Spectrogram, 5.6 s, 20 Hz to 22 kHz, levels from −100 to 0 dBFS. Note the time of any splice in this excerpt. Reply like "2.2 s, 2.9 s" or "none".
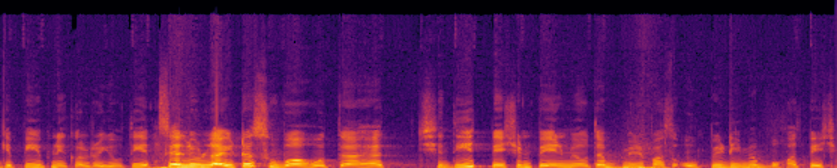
1.1 s, 4.1 s

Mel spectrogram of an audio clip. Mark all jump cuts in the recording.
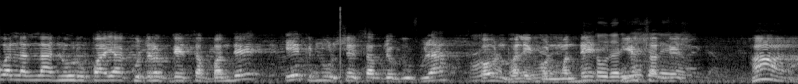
6.8 s

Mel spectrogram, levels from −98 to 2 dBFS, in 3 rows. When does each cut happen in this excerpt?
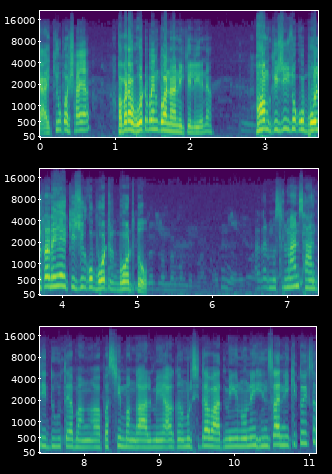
none

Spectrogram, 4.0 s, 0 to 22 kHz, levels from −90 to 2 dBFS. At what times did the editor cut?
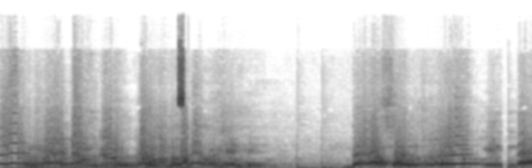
1.4 s

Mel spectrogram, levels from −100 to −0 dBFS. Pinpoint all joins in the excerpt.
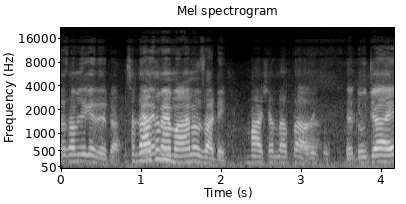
none

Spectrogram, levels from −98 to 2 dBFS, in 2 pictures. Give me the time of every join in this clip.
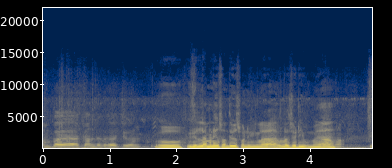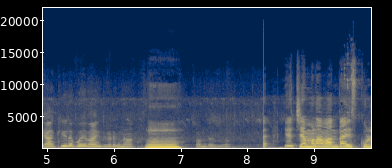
8.3 s

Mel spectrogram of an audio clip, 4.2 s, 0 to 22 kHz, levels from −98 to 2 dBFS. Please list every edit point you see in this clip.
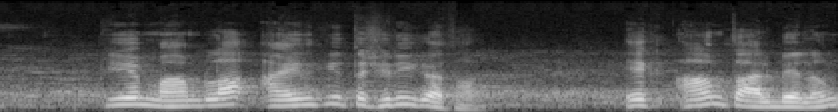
none

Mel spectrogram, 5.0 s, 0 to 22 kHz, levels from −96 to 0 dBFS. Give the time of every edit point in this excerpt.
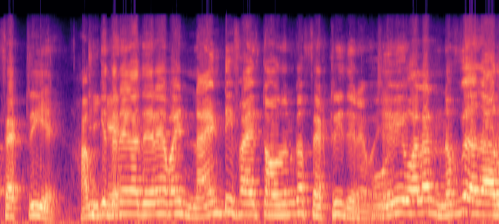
3.7 s

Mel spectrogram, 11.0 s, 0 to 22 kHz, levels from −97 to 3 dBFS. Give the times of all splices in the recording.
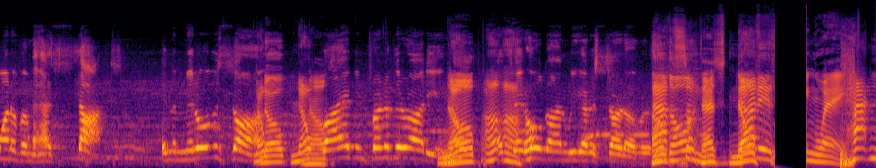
none

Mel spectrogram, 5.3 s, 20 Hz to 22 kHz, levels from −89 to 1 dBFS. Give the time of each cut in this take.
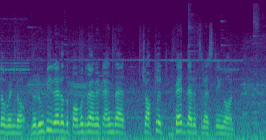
none

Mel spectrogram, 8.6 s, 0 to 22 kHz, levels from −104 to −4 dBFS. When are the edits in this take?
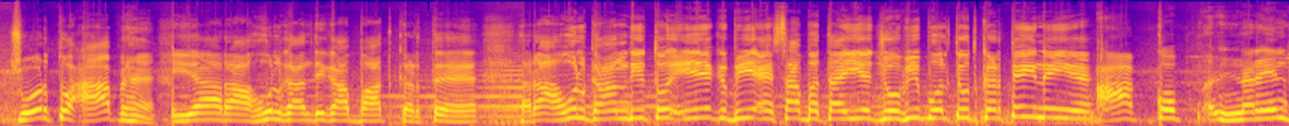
1.1 s, 7.3 s

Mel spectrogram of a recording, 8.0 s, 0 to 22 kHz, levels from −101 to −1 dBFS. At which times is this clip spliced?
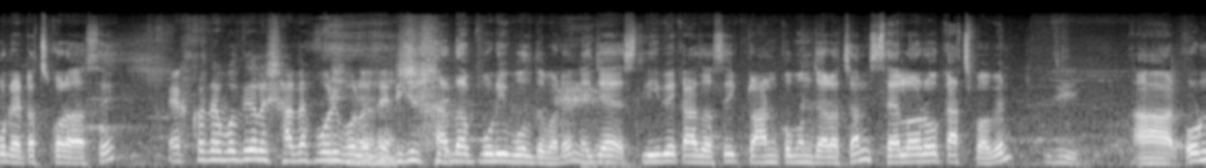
none

